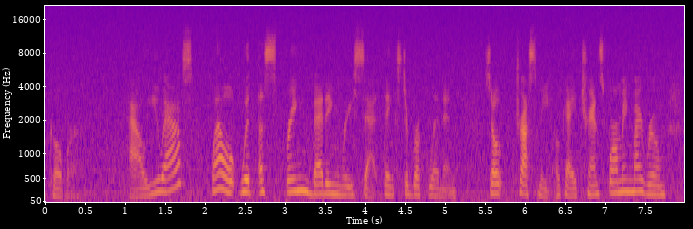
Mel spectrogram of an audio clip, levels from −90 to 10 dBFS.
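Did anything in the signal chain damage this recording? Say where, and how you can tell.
No, nothing in the signal chain has damaged this speech recording. The room noise heard behind the talker sits about 14 dB below the speech and belongs to the acoustic space around the microphone, not to any stage of the system.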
